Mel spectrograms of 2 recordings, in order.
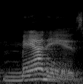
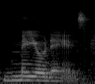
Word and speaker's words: mayonnaise: I used to always say mayonnaise, but it's actually mayonnaise. And actually many native speakers say mayonnaise or mayo, but the correct pronunciation is mayonnaise.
